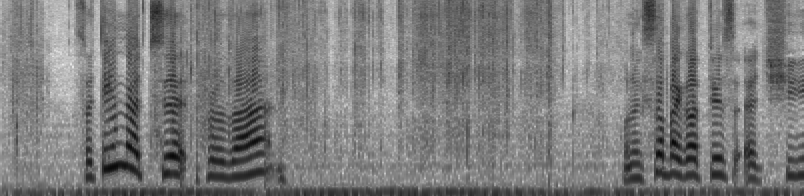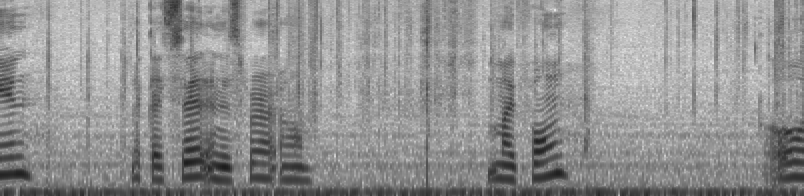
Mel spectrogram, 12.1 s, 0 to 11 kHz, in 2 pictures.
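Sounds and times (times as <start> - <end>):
plastic bag rustling: 0.0 - 5.2, 8.0 - 9.7.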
